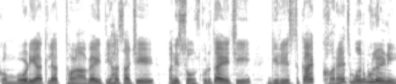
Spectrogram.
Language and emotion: Goan Konkani, surprised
